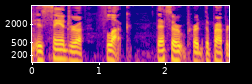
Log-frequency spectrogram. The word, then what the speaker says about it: Fluke: Fluck, which is the proper pronunciation of her last name. Fluck, not Fluke.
